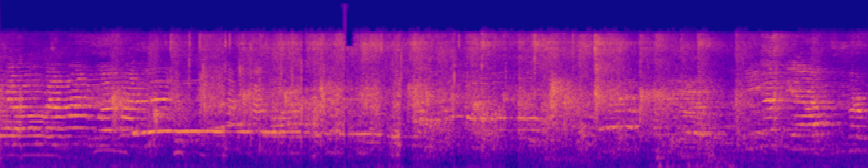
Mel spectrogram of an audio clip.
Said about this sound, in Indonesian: Tepuk tangan buat Fadlan.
